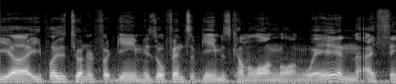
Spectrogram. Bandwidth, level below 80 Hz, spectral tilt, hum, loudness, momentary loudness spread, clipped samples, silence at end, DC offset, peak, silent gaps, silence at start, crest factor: 14 kHz; -36 dBFS; -6.5 dB/octave; none; -17 LUFS; 6 LU; under 0.1%; 0 s; under 0.1%; 0 dBFS; none; 0 s; 16 dB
